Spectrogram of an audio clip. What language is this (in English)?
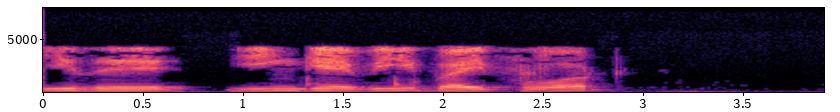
Tamil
